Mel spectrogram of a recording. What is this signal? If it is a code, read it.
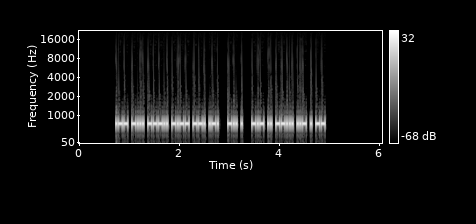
Morse code, heard as a keyed tone, about 47 wpm, 690 Hz. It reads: WB8YGR DE KI7UEM
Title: USA Callsign DE Callsign - 6 Characters - 45wpm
